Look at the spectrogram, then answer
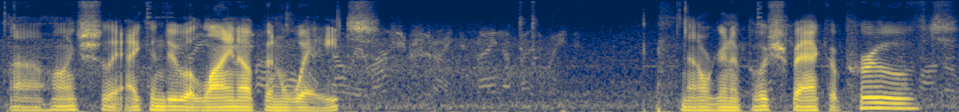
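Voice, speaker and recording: A middle-aged man giving unscripted simulation game commentary, thinking aloud in a methodical, halting way. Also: sits low, vocal fry, fairly bright tone, slight background noise. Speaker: gaming video host.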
